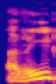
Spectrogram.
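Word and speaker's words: read: साथ हैज शी हैज रीड की first form भी रीड होती है और थर्ड भी रीड होती है स्पेलिंग एक जैसे होते हैं ले पढ़ने में मुख्तलिफ है शी हैज रेड इसको पढ़ेंगे शी हैज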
